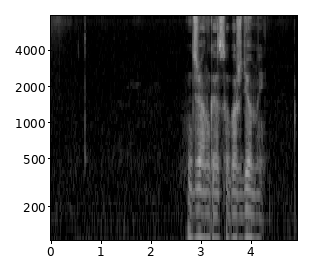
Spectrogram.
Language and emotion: Russian, neutral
